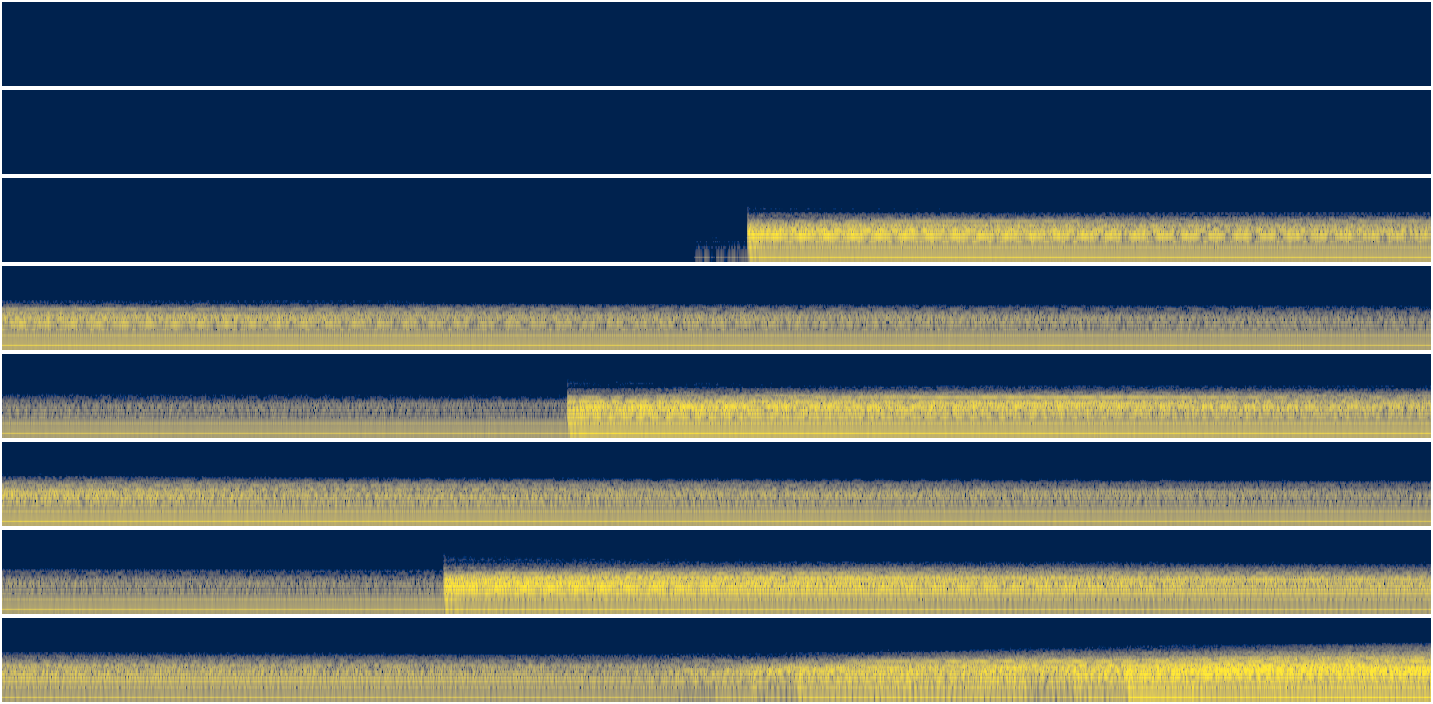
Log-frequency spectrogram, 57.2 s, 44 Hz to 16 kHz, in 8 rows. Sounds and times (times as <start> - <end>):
Gong: 18.0 - 57.1.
